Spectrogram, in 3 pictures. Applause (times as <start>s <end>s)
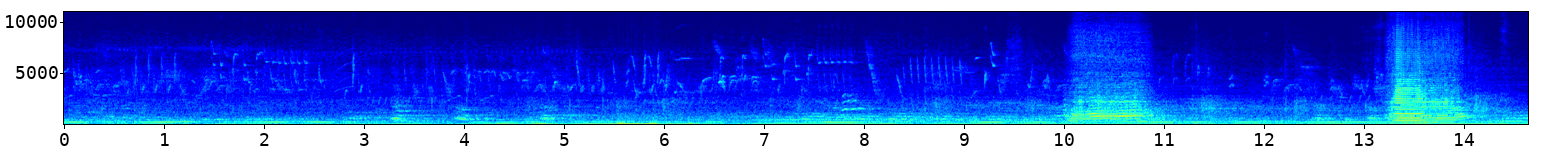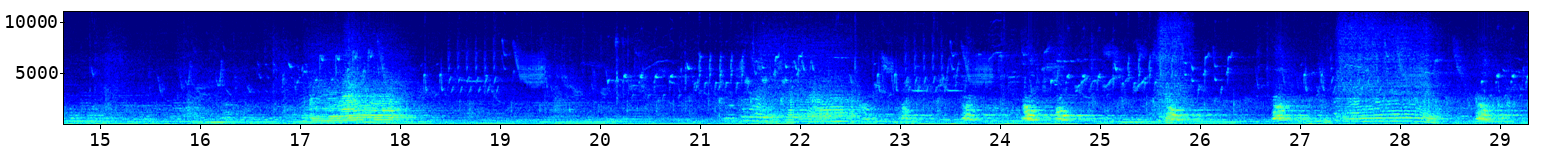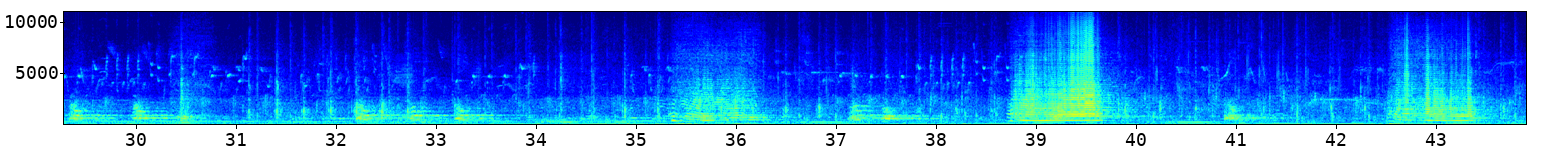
30.3s 43.9s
